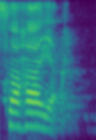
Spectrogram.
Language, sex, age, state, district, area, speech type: Kannada, female, 45-60, Karnataka, Kolar, urban, read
